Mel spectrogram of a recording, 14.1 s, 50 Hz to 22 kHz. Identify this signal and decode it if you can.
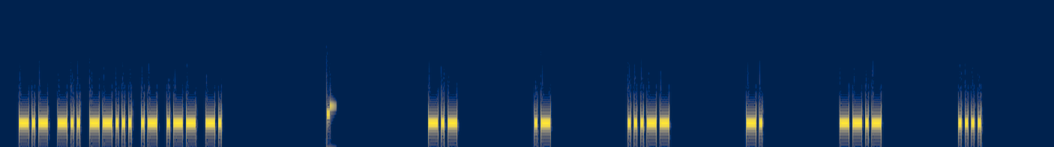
Morse code, heard as a keyed tone, about 28 wpm, spaced as for 12 wpm, 700 Hz. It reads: KD7AWN KA3NQH
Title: USA Call Signs - 6 Characters - 8x Character Spacing - 28wpm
